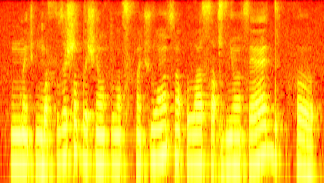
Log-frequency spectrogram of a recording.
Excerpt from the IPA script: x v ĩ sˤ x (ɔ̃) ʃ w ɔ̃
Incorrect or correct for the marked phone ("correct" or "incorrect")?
correct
